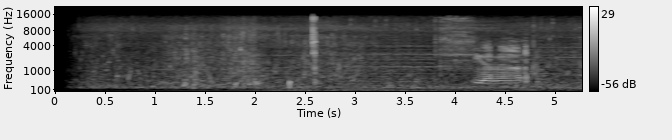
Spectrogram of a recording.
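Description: Water laps against a kayak hull.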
